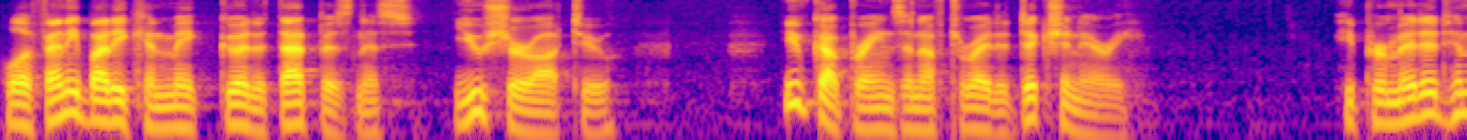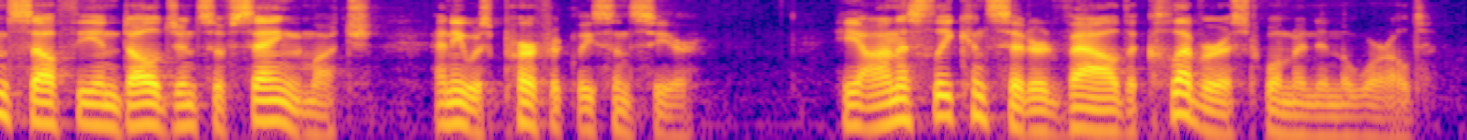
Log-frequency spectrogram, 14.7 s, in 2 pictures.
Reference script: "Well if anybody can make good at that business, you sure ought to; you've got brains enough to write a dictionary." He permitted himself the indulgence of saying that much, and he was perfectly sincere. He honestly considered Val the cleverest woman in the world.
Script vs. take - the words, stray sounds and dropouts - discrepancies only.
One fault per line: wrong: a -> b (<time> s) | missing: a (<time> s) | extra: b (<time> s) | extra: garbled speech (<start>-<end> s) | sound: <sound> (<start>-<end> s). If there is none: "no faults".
missing: that (8.8 s)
